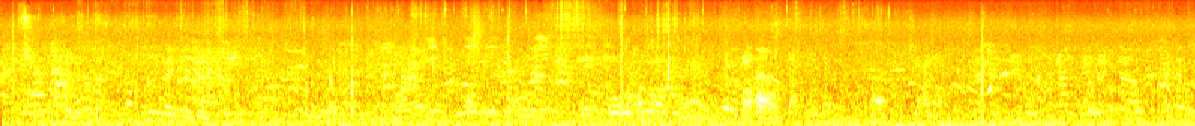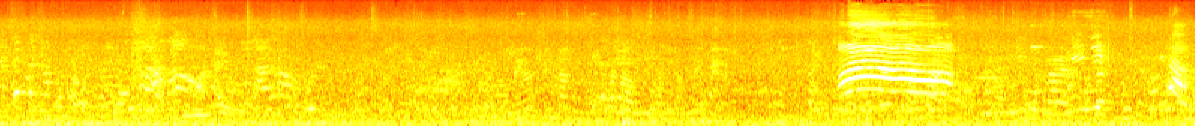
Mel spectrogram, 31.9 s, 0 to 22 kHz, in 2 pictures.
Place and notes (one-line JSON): {"title": "臺南公園, East Dist., Tainan City - Children's play area", "date": "2017-02-18 16:30:00", "description": "in the Park, Children's play areas, The old man\nZoom H2n MS+XY", "latitude": "23.00", "longitude": "120.21", "altitude": "21", "timezone": "Asia/Taipei"}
